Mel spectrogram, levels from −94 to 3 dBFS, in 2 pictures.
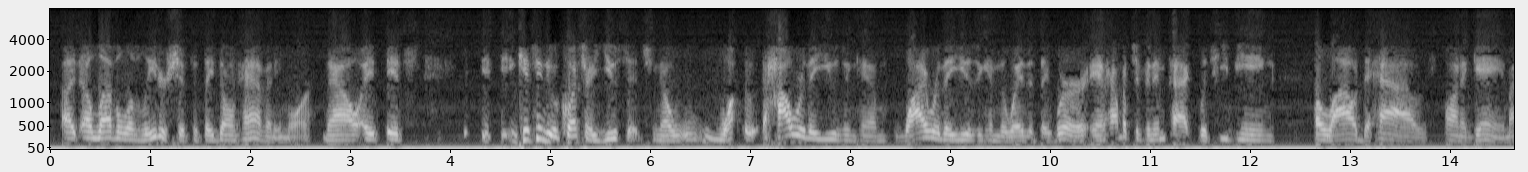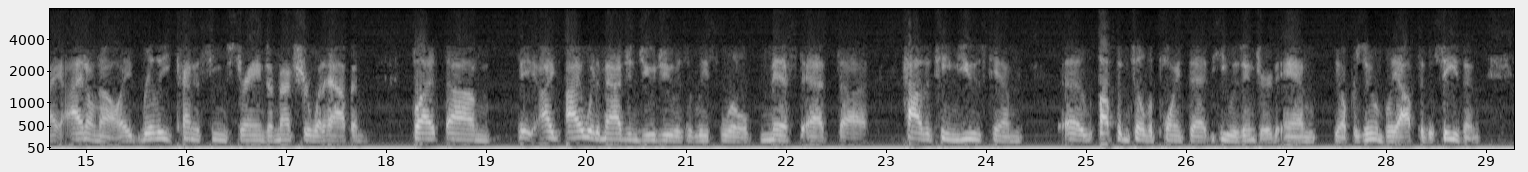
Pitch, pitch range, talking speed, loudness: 105 Hz, 100-115 Hz, 215 wpm, -26 LUFS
